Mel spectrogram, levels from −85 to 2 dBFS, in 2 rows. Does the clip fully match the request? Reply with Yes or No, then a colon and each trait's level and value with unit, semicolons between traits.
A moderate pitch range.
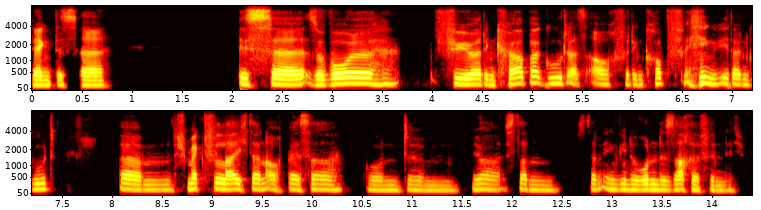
No: narrow, 2.3 semitones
